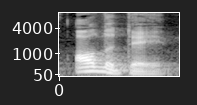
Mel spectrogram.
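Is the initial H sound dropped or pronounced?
dropped. The word starts without any H sound.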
